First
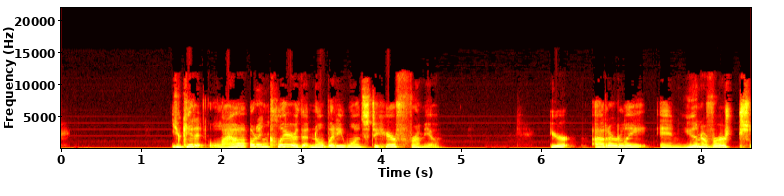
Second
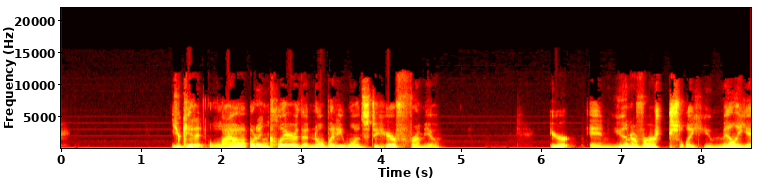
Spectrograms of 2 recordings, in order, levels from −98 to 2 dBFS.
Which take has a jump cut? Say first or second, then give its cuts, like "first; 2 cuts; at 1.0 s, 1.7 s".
second; 1 cut; at 6.5 s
